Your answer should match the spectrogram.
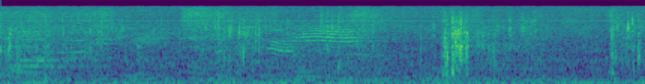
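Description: Faint voices in the background, with one sharp click about one and a half seconds in, over a low steady rumble.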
